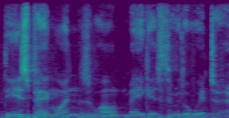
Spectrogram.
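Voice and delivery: a hushed, doom-laden presenter; grim Attenborough. Retold or imitated. Nature host predicting the penguins' fate, slow and soft. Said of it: "he's always like".

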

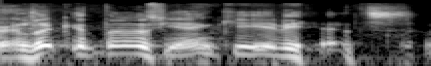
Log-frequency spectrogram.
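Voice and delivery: high-pitched jeering glee; gleeful mockery. Canadians gloating over American elections, joking gleeful jeer. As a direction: crow it in a put-on high voice. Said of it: "I bet Canadians are doing a jig".

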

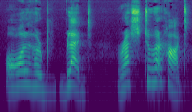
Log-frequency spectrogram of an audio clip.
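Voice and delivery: usual speaking voice

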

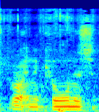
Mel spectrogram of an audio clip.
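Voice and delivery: normal talking voice

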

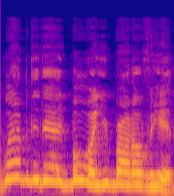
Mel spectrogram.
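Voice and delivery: high-pitched nosy family member; nagging relative. Acted. Relative asking about an old date, nagging. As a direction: pester them in a high mock voice. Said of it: "family members ain't gonna stop asking".

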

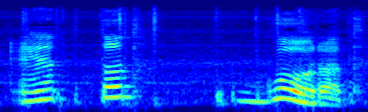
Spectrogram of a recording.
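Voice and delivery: slow, careful Russian demo phrase; teacher models этот город clearly for students. Shown as a demonstration. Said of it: "chúng ta nói cái thành phố này".

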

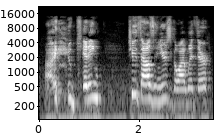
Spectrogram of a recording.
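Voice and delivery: high, loud, amused incredulity; acted amused outburst; chuckling disbelief. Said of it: "he's chuckling. God says".

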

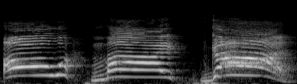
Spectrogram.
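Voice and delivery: long, high, loud wail of disbelief; hammed-up anguished yell; outraged cry. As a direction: drag out every word in a high betrayed cry. Outraged at magician's reveal.

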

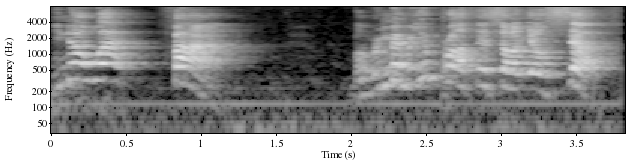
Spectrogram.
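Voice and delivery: loud, high-pitched defiant outburst; worked-up giving in. Acted. Man giving in to the cousin, fired-up warning. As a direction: warn her loudly, pitch pushed up.

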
